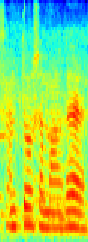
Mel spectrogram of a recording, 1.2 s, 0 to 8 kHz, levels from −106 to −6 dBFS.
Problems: constant background noise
